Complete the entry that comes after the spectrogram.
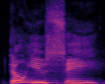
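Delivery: usual speaking voice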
